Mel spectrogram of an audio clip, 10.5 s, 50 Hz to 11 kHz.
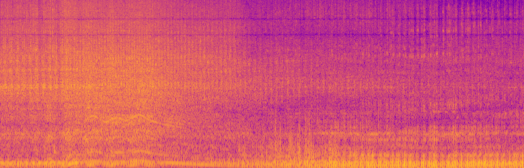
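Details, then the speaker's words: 1970 Chevrolet C-10 with mild-built 454 big block, roller rockers, Holley-type carb, cold-natured: lumpy idle with light, quick solid-lifter ticking over the exhaust rumble; normal solid lifter clatter. "it does have roller rockers you can hear the clicking of solid lifters"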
